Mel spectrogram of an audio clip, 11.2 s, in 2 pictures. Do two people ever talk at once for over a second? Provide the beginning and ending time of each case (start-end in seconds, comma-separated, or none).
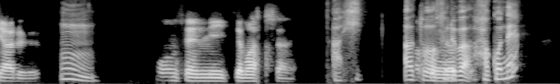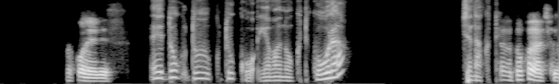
none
